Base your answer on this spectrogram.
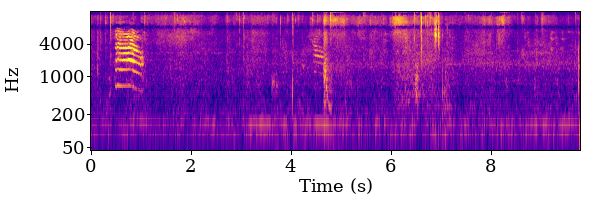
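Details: Tortoiseshell community cat meowing after noticing the person it had cautiously approached: one clear wavering meow at the start, a fainter one later, over a steady low hum and light rustling.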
